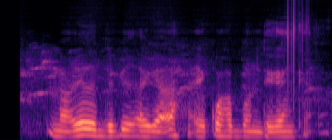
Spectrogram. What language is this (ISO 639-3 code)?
som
